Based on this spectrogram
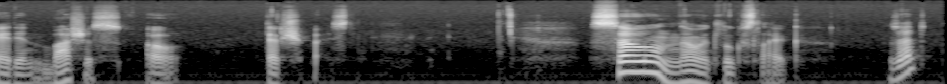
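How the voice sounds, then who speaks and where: Whispering with a non-native accent, a man speaks very slowly with long, frequent pauses. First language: not English. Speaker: miniature painting hobbyist. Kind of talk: tutorial voiceover. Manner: casual, slightly halting.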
